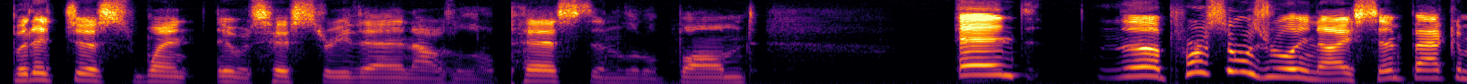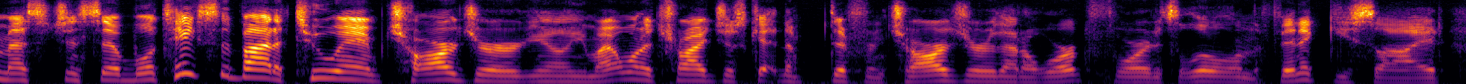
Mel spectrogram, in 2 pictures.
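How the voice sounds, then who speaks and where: A man talking through a solo podcast in a rambling, casual way, still getting over a cold. His voice is bright and smooth, and it jumps around a lot in pitch. The sound is close and dry, with no room around it. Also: expressive, fairly quick, dry recording. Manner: rambling, chatty, swings up and down in pitch. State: recovering from a cold. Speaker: podcast host.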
